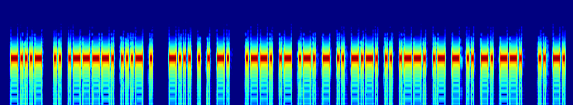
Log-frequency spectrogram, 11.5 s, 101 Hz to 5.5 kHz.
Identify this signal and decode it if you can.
Morse code, heard as a keyed tone, about 25 wpm, 600 Hz. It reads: <BT> I'VE BEEN PARTICIPATING IN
